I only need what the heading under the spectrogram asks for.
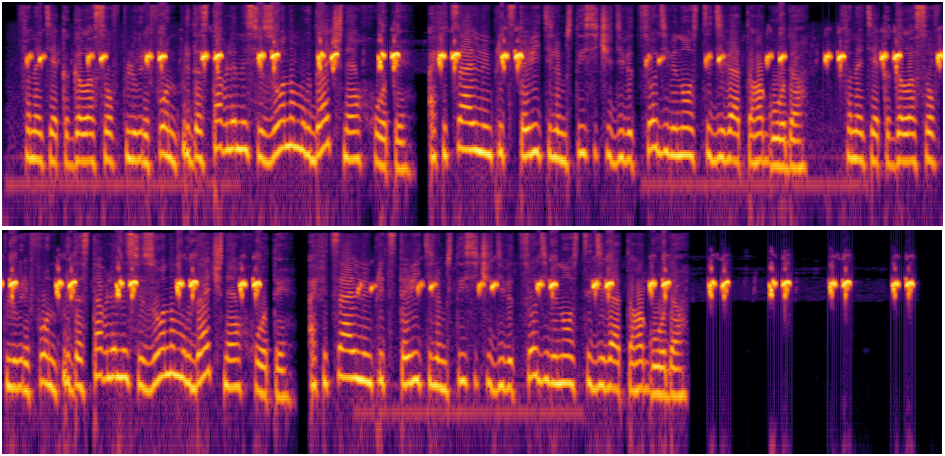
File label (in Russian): перепел; plurifon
